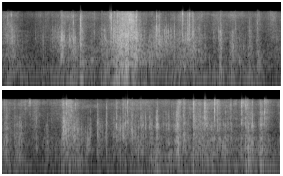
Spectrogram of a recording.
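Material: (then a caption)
Paper. Fingers grab and flip the thin pages of an open newsprint advertising section lying on a table, producing frequent bright crinkling and rustling. A louder crackling burst comes early, and the papery crinkles continue in quick, uneven bursts throughout.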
